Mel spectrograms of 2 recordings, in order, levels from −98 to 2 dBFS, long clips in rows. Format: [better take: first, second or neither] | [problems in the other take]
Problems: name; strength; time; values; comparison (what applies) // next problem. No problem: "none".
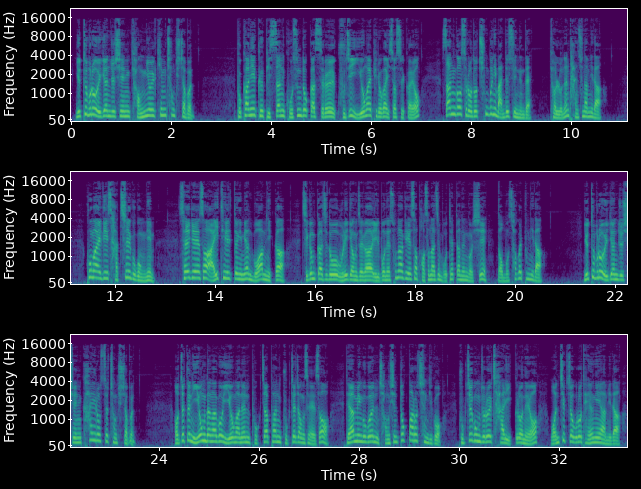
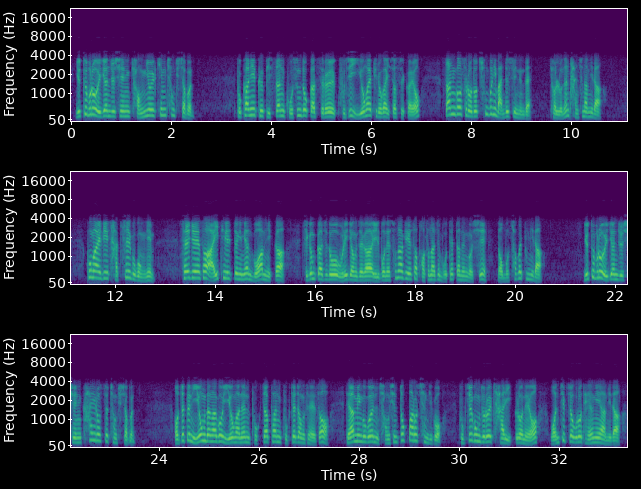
first | phone-call audio; nothing above 3.5 kHz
